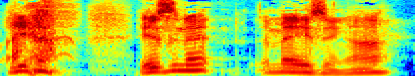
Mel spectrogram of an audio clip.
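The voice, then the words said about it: Sarcastic delivery. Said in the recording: “you didn't get my sarcasm to your sarcasm.”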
